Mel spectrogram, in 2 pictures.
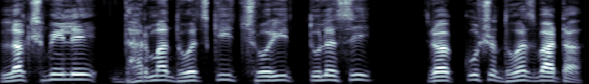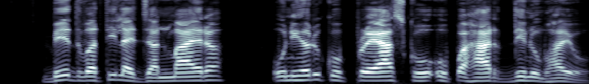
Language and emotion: Nepali, neutral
